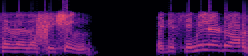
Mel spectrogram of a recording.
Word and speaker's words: phishing: Okay, actually the ph is pronounced as a phishing.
